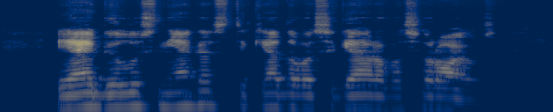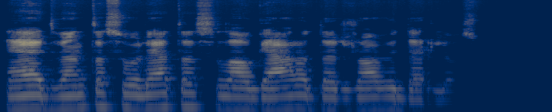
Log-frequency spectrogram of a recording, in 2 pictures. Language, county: Lithuanian, Klaipėda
